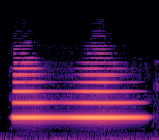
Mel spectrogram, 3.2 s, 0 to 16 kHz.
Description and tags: Clarinet - Asharp4 - bad-dynamics-tremolo
Part of the Good-sounds dataset of monophonic instrumental sounds.
instrument::clarinet
note::Asharp
octave::4
midi note::58
good-sounds-id::3467
Intentionally played as an example of bad-dynamics-tremolo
